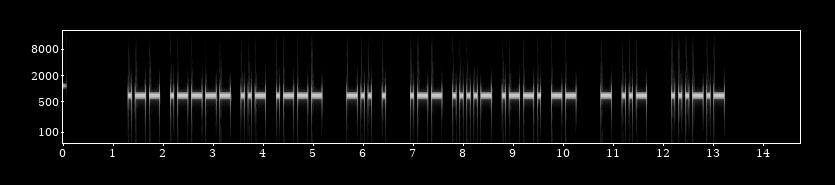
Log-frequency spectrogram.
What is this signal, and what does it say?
Morse code, heard as a keyed tone, about 17 wpm, 700 Hz. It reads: W1UJ DE W4PM TU <SK>
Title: K1USN SST QSO Practice 17wpm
